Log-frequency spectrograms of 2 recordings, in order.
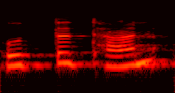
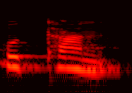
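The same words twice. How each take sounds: First: उत्थान split as ut-than with a held t; broken into parts. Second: Said in the usual way. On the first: Shown as a demonstration. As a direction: sound out उत्थान in two pieces, ut, than. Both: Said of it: "तो उत्थान कहा जाता है".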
